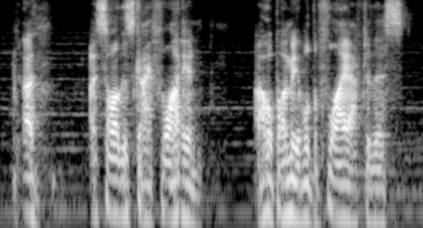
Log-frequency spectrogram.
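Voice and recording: A man's raspy, put-on character voice, fairly low in pitch, at a moderate pace with fairly even intonation over faint music in the background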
